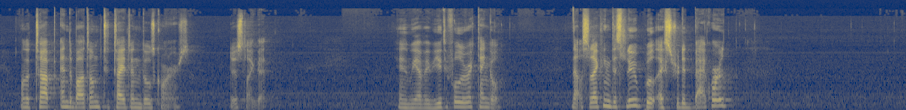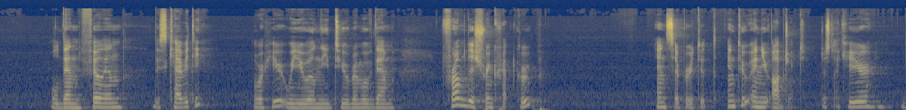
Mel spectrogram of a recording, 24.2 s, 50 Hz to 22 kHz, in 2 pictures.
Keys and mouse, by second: 0.0 ctrl+r, 2.0 Tab, 2.7 alt+a, 3.1-4.7 drag, 4.8 Tab, 5.2 z, 5.3 a, 5.6 1, 6.5 shift+middle click, 7.0 middle click, 7.8 e, 10.1 middle click, 11.3 2, 12.5-16.2 typing, 14.6 middle click, 15.5 middle click, 17.4 click, 19.2 ctrl+KP_Add, 20.3 click, 21.3 Tab, 21.6 alt+a, 21.9 z.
